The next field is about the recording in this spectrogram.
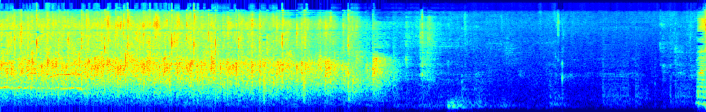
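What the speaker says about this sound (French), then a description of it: "On peut l'applaudir." A theatre audience applauds loudly and steadily for about four and a half seconds, then the clapping fades to quiet murmurs and faint stray sounds.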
